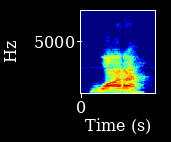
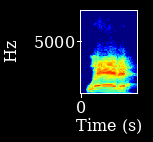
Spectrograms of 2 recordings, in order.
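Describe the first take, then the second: First: It is said in a New York accent. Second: It is said in a Boston accent. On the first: "In in New York, it's water" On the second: "In Boston, it's wada"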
